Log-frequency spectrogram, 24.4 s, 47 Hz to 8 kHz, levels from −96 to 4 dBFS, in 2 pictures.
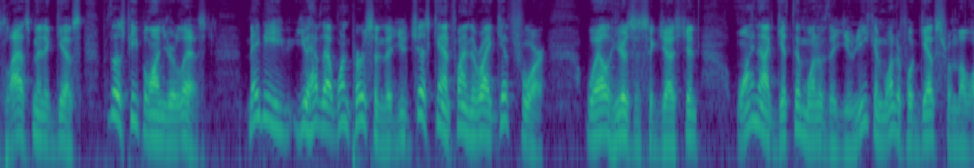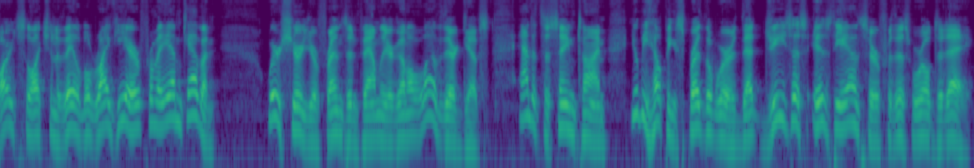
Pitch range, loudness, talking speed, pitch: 110-180 Hz, -36 LUFS, 200 wpm, 130 Hz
